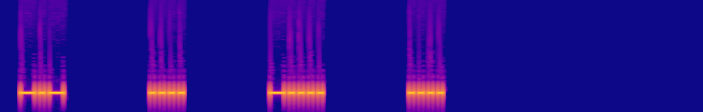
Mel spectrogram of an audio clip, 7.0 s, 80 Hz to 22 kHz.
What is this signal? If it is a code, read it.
Morse code, heard as a keyed tone, about 25 wpm, spaced as for 9 wpm, 700 Hz. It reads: KH6H
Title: USA Call Signs - 4 Characters - 6x Character Spacing - 25wpm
